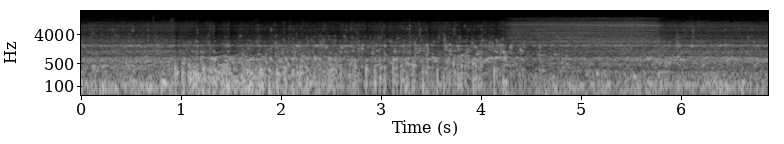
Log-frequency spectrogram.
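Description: Air bubbles gurgle and rush past underwater.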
